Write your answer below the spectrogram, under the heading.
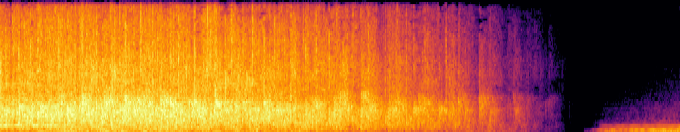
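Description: Audience applause, dense clapping that fades out about five and a half seconds in; soft sustained ambient music begins just before the end.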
